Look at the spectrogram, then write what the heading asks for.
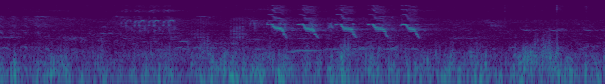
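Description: A bird chirping: a short high twitter, then a run of five quick chirps, each sliding downward in pitch, about three seconds in. Steady low background rumble underneath.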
